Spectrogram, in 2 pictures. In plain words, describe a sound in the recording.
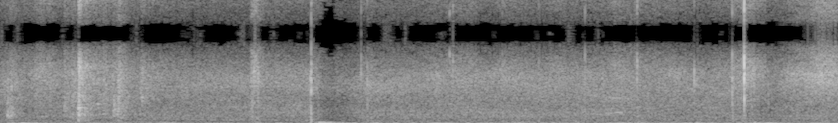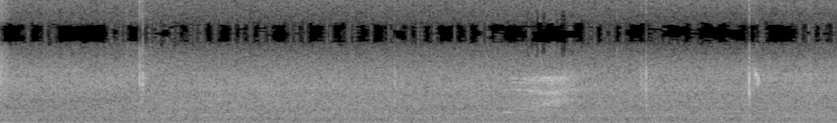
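A basketball thuds as it is dribbled on a hardwood court.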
